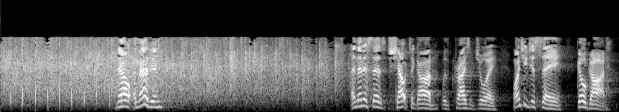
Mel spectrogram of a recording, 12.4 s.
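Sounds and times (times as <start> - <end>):
audience clapping loudly together: 0.0 - 7.6
speech: 2.3 - 3.4, 7.0 - 12.2.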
